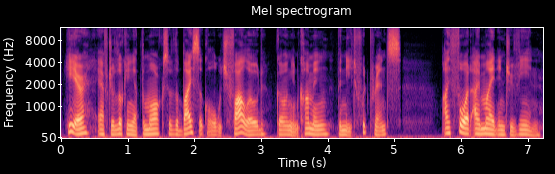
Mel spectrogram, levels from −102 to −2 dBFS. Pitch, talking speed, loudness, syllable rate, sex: 140 Hz, 180 wpm, -20 LUFS, 5.5 syllables/s, female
